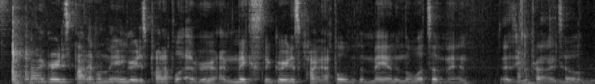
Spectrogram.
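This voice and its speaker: A man at a very fast pace with hardly any pauses, monotone, flat intonation and noticeable background noise. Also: medium pitch for a man. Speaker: gaming streamer. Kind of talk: live stream chat while gaming. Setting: home streaming setup with earbuds. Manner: fast, stumbling over words.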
